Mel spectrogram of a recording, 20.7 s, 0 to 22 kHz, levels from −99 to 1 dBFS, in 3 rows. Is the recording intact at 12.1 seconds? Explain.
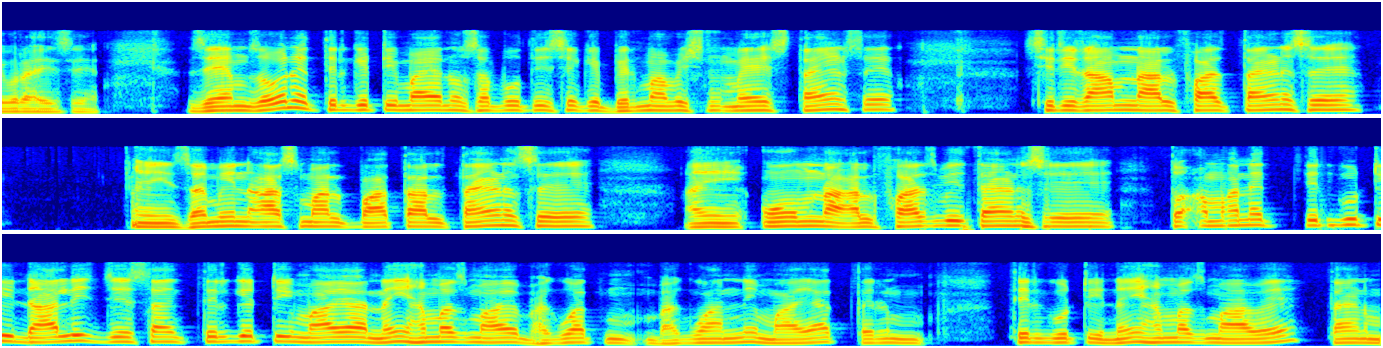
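No. 12.1 s falls inside repeated packet loss (robotic sound) from 11.50 to 12.61 s, just after "اوم را". Short gaps of up to 19 ms keep recurring, and each is patched by extending the preceding sound, giving choppy, robotic speech with fragments missing.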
